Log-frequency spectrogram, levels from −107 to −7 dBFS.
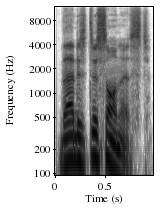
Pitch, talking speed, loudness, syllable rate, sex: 130 Hz, 180 wpm, -14 LUFS, 5.7 syllables/s, male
